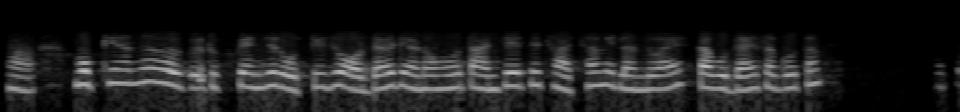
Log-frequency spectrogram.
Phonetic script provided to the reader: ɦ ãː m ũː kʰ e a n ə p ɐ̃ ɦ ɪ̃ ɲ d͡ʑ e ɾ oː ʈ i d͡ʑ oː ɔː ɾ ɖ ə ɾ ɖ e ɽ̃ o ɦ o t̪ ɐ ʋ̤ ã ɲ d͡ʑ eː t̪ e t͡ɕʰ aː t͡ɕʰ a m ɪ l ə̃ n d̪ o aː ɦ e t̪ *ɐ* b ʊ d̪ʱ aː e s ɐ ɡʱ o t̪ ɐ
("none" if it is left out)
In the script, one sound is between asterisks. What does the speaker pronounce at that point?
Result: a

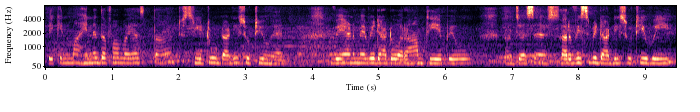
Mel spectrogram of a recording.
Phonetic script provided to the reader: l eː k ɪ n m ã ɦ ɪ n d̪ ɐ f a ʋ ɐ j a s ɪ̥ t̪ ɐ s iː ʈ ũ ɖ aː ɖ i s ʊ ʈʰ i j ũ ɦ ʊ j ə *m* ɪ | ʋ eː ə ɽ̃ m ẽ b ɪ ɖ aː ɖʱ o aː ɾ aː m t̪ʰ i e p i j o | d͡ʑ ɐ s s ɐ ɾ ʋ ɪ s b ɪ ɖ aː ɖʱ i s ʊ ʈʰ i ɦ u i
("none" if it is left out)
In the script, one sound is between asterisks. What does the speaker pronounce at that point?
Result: n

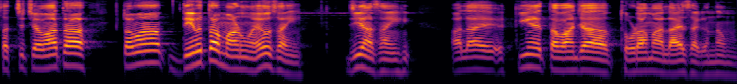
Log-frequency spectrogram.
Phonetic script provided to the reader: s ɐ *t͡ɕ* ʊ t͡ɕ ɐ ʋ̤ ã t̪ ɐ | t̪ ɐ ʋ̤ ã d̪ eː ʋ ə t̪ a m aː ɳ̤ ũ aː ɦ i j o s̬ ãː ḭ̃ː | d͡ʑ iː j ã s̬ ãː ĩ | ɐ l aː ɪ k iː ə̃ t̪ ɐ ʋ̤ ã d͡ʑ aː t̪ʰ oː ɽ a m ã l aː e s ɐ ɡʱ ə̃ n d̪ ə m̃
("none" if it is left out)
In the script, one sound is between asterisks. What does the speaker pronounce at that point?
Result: t͡ɕ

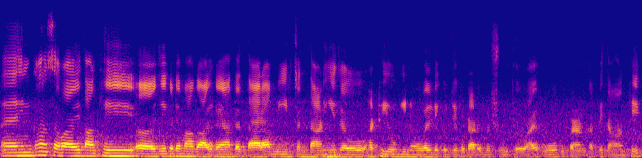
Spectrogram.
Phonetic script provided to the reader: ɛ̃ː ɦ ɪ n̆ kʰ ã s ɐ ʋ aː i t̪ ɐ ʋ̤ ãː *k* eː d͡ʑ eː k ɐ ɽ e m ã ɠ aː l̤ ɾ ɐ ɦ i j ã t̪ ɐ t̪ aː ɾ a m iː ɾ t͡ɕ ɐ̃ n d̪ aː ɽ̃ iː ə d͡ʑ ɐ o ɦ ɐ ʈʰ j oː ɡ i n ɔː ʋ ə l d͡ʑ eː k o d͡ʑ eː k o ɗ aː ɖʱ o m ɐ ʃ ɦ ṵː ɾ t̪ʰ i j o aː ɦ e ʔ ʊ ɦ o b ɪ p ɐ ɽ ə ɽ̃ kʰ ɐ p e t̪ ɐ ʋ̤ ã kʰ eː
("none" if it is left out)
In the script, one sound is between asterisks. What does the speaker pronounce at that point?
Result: kʰ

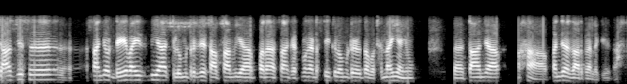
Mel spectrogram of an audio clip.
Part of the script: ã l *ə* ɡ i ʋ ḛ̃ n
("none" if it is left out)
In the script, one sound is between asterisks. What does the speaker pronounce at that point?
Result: ɐ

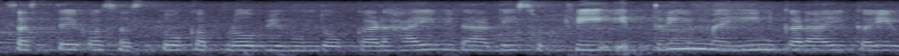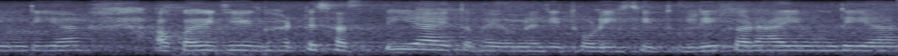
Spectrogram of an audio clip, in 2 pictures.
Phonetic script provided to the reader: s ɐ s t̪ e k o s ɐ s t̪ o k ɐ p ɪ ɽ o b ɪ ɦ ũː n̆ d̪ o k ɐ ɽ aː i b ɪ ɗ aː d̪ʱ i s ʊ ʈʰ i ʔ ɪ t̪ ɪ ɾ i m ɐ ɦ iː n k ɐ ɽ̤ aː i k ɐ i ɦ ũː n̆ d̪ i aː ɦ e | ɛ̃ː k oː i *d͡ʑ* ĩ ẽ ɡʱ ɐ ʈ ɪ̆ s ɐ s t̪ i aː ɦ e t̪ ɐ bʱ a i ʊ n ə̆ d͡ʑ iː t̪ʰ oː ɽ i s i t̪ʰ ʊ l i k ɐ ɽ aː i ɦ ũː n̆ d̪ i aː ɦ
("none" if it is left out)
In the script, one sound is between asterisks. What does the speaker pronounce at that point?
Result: d͡ʑ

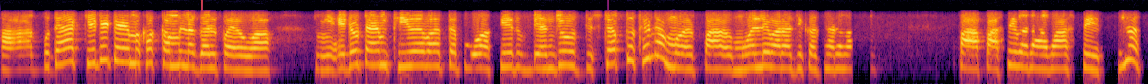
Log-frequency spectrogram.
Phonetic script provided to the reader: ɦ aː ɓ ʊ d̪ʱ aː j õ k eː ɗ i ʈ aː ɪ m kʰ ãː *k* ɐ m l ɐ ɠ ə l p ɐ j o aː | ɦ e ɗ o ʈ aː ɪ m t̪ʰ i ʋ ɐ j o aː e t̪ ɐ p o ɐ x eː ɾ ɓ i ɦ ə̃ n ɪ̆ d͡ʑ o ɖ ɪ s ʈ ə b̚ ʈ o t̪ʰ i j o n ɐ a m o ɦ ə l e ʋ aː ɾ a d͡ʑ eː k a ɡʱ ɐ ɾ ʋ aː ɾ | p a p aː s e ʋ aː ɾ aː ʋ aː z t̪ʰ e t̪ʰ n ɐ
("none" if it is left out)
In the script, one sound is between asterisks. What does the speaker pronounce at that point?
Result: k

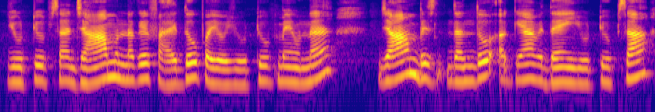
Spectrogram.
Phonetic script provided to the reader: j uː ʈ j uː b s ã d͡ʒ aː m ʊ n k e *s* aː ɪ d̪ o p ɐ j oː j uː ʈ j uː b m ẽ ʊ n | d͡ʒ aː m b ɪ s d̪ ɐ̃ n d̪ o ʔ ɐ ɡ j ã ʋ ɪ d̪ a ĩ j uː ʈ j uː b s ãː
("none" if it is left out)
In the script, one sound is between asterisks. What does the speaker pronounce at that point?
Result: f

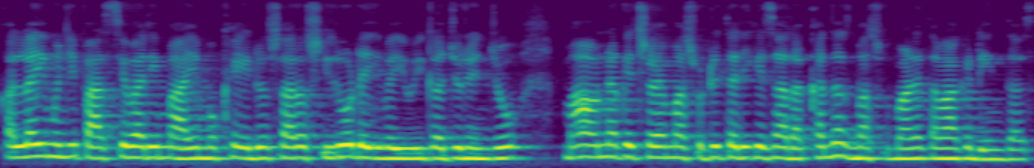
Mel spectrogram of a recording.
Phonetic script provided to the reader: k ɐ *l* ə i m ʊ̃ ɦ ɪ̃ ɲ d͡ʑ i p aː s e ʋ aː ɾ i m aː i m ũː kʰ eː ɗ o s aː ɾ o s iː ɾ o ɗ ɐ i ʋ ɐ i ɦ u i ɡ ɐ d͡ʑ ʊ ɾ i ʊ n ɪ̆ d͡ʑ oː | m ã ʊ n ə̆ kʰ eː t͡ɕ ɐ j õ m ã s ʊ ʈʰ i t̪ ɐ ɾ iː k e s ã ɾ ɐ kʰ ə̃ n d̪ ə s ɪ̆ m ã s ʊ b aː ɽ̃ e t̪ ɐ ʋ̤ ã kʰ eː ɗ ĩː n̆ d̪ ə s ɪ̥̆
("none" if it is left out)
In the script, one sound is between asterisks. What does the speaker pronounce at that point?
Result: l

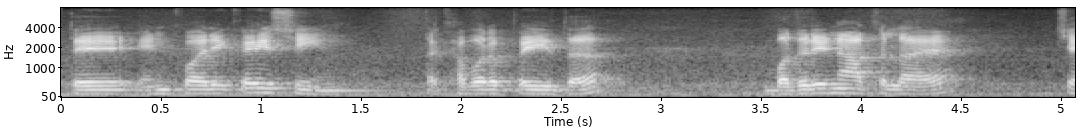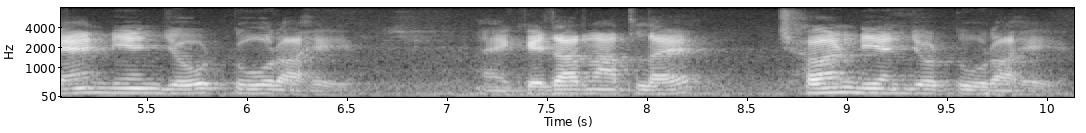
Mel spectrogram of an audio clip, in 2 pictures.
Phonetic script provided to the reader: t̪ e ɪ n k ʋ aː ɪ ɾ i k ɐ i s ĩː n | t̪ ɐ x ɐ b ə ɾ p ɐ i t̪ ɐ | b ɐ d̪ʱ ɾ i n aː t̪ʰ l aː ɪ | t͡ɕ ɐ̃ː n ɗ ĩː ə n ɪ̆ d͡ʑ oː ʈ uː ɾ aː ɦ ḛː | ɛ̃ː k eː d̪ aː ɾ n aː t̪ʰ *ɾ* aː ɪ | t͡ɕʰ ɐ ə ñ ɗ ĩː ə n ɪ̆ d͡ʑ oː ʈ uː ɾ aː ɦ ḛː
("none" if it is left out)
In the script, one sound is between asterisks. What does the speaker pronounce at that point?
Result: l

